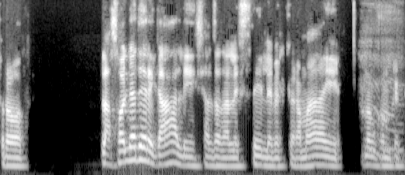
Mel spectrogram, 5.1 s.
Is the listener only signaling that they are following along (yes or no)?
yes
